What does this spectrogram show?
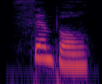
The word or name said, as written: simple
